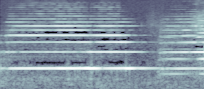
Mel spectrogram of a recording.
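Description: Violin playing a natural octave harmonic (flageolet), the string lightly touched at its midpoint with the fourth finger and bowed near the bridge: one clear, steady high note held for about a second and a half. A second, lower note joins near the end.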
